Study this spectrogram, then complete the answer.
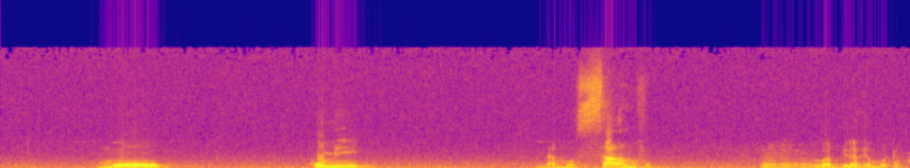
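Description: A man speaks calmly and close, in short bursts with pauses.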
